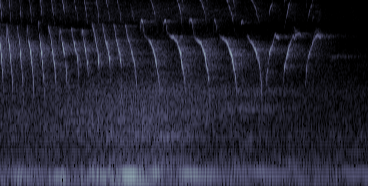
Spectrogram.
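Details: Canary song played as a tutor for young canaries: a quick run of clipped notes slowing into spaced, bright, downward-swooping whistles, fading at the end, with a low steady hum underneath.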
